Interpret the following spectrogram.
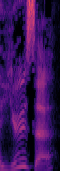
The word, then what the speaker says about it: user: So we say an umbrella, but a user, because user sounds like it begins with a Y.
